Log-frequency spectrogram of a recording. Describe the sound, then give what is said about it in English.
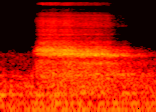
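A single slow, deep breath taken during a calm breathing exercise, a soft airy rush lasting about a second and a half, faint and alone with no speech. “So I just want you to all take a deep breath in, let it out.”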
